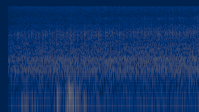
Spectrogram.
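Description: A couple of soft, low thumps about a second in, over a faint steady hum: handling noise as the recording phone is held and settled at the start of recording.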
